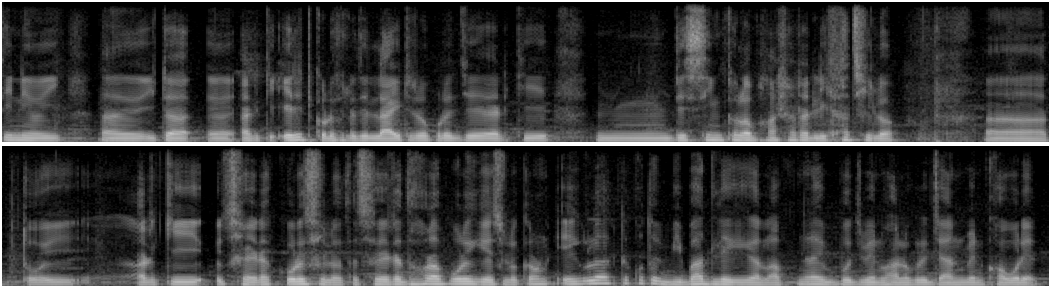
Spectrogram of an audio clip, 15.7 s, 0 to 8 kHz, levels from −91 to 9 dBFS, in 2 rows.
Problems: background sounds at intervals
